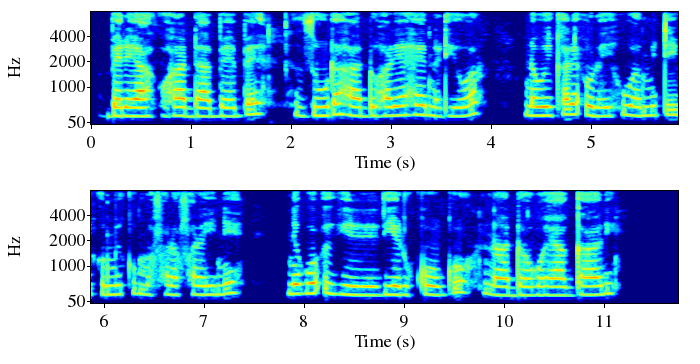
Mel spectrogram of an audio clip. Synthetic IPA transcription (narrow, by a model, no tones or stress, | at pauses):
bɛɾɛjakohadabɛbɛðuɾaɦadoɦaɾeaɦɛnaɾiɔwa | nawoikaɾɛʔoɾaihuamitɛikomikumafaɾafaɾaine | neɣwɔʔeɣiɾeɾeɾiɛɾokoɡonadɔɣɔjaɡaɾi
